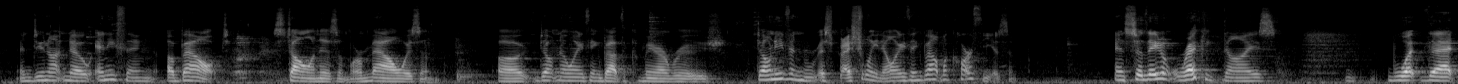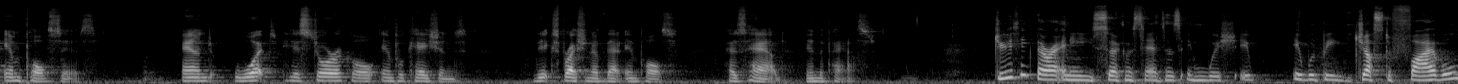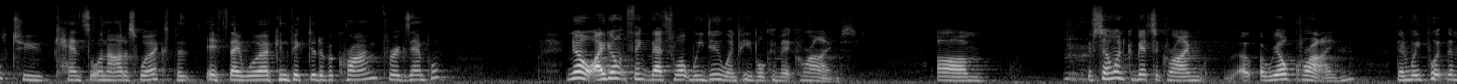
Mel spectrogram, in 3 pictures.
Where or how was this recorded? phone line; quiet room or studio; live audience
live audience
